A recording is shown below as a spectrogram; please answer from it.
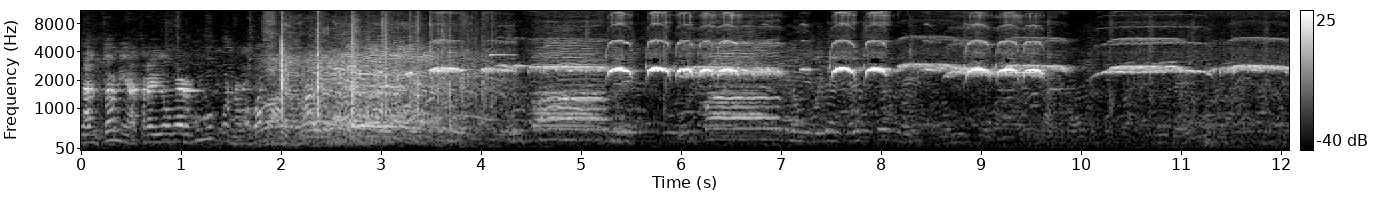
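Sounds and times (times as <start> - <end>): crowd voices: 1.3 - 12.0
shrill whistle blasts: 3.3 - 12.0.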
